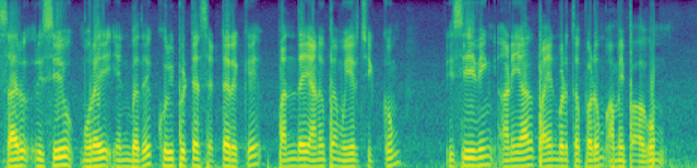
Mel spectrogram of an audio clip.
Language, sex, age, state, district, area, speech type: Tamil, male, 18-30, Tamil Nadu, Erode, rural, read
